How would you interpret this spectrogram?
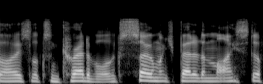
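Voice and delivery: ordinary delivery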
